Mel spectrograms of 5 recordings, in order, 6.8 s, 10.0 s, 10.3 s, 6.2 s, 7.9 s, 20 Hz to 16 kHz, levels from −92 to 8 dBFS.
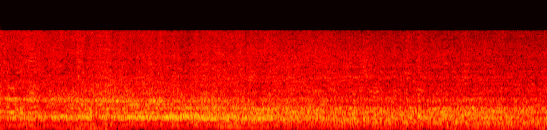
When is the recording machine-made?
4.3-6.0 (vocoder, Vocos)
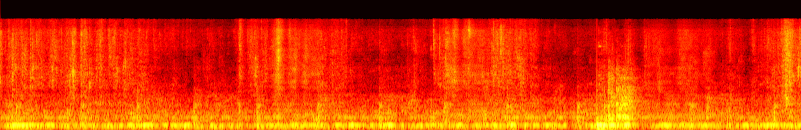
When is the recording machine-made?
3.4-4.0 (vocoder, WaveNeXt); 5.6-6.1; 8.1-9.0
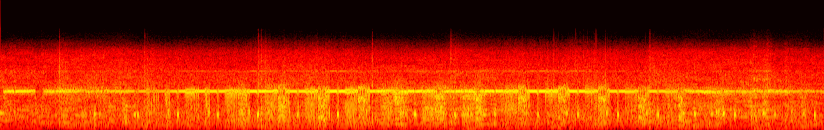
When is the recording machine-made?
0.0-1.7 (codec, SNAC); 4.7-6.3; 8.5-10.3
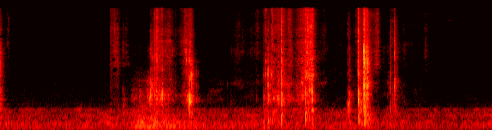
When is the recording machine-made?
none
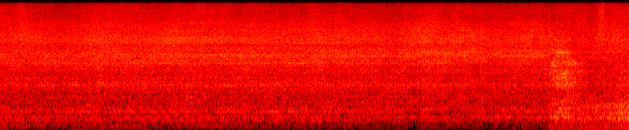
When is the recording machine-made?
5.1-6.3 (codec, SNAC)

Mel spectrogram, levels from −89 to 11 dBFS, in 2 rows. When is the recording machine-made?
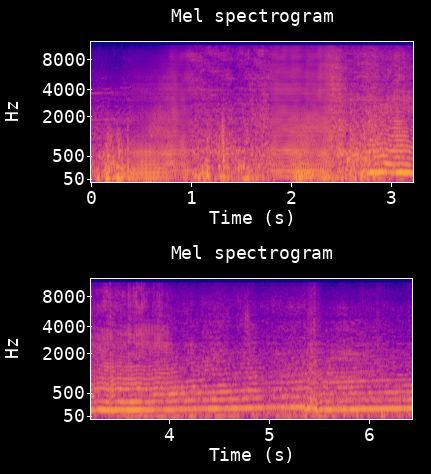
0.4-1.0 (vocoder, Vocos); 1.8-2.4

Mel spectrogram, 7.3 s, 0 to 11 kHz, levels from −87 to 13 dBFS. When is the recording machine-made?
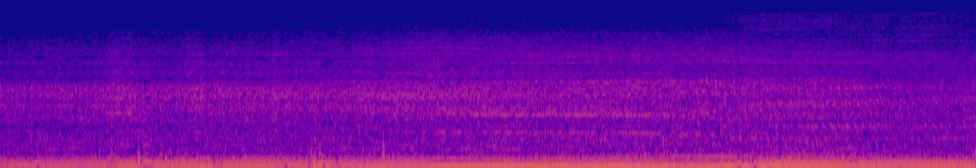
1.1-1.6 (vocoder, BigVGAN v2); 5.0-5.8

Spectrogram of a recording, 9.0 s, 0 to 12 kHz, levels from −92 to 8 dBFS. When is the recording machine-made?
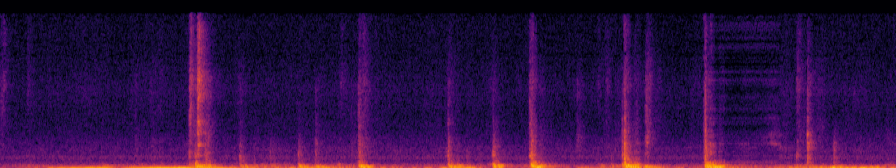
7.1-7.8 (codec, SNAC)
